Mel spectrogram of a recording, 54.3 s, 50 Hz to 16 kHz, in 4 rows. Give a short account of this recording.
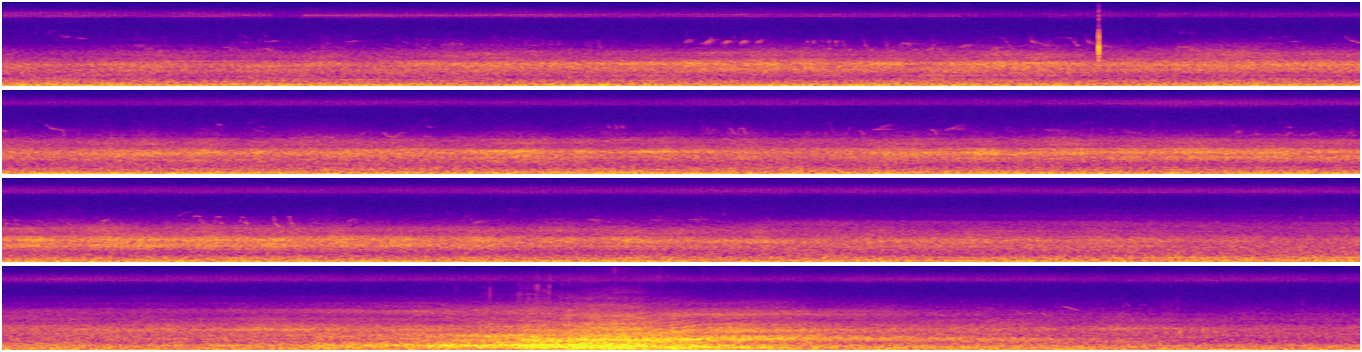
Summer evening in a park. Joggers and roller skaters, crickets and birds, cars in the background. Zoom H2n, 2CH, handheld.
